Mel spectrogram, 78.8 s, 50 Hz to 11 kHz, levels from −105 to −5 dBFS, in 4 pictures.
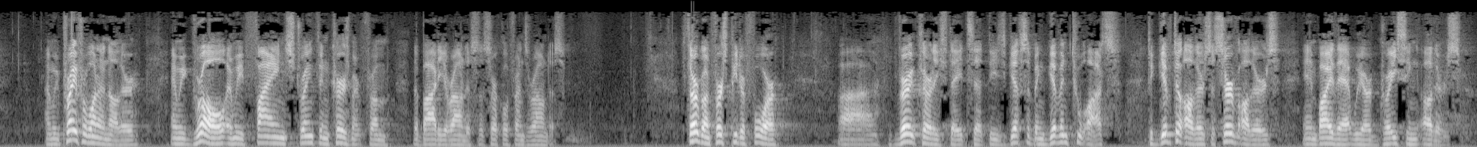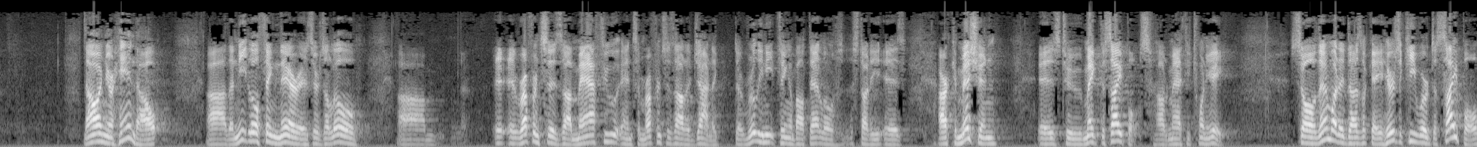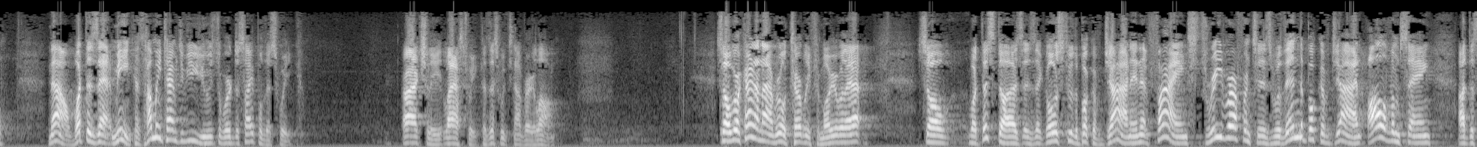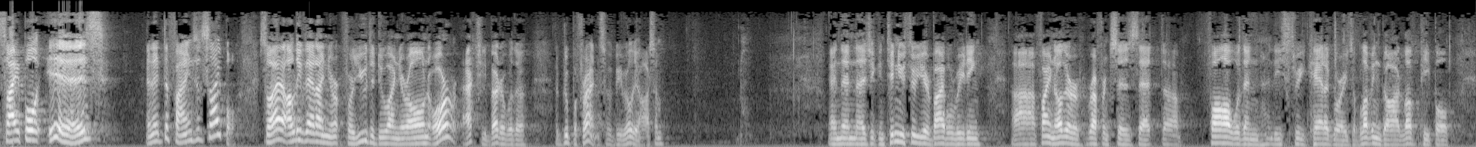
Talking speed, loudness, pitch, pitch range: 180 wpm, -18 LUFS, 125 Hz, 110-150 Hz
